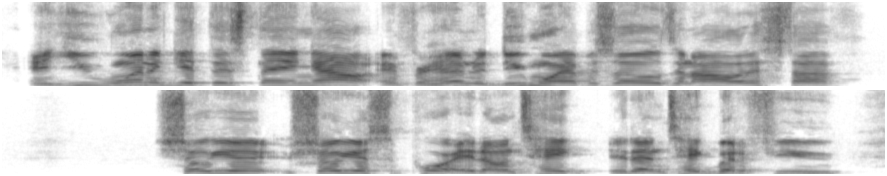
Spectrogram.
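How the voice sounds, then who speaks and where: In a very clean recording with a silent background, a man uses a raised, projected voice with a bright, sharp tone, ordinary pitch variation and a moderate pace. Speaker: author and podcaster interviewing the host. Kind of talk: casual interview chat. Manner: animated, enthusiastic.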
